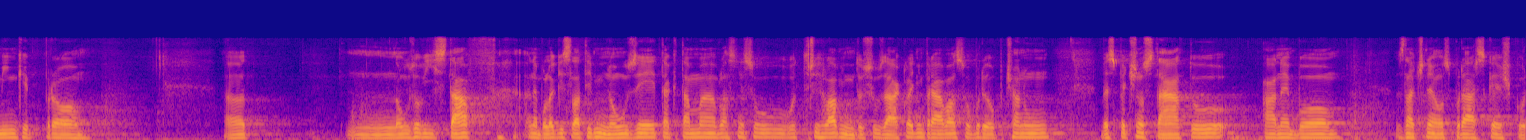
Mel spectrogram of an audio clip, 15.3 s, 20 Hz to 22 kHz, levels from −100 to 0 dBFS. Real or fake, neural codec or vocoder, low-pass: real; none; 7.2 kHz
